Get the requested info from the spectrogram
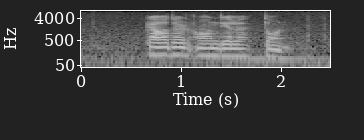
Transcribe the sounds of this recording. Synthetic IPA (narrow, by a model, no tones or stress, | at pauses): kɛldərɑːndiələtɔn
